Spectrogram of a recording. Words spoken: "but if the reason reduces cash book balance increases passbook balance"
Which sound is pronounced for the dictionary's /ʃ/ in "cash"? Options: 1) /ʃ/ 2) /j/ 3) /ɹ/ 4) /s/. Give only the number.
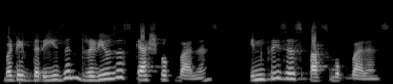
1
